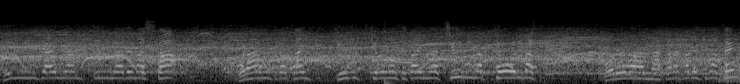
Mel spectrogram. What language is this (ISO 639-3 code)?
jpn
